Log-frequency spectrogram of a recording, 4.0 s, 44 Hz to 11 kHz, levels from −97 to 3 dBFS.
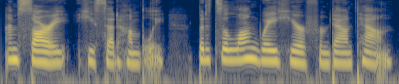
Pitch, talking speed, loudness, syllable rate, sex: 195 Hz, 195 wpm, -19 LUFS, 4.8 syllables/s, female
